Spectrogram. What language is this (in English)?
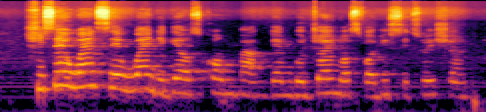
Nigerian Pidgin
